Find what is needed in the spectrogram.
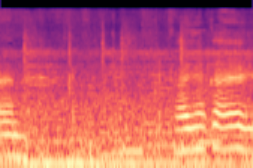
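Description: A man's voice singing a drawn-out, wavering phrase near the end, over a steady low rumble.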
